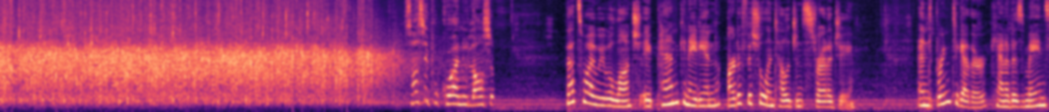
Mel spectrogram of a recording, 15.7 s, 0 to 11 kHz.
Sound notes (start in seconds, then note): 4.3 applause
